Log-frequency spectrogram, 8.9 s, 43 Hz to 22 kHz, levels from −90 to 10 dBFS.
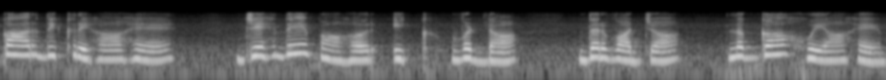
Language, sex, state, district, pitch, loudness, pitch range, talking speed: Punjabi, female, Punjab, Kapurthala, 225 Hz, -17 LUFS, 205-280 Hz, 80 wpm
